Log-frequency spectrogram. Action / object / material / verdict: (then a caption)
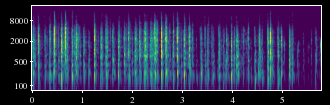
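tap / plastic foil candy pouch / plastic foil / none. Long fingernails tap and scratch quickly on a hand-sized orange Reese's Pieces stand-up pouch made of glossy plastic foil and filled with candy. The result is a rapid, uneven stream of sharp, bright, crinkly clicks that stop almost instantly, with very little low end.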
